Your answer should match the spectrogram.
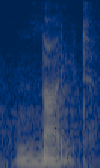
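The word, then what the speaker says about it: knight: became knit and then finally the K was dropped very last phenomenon it's a quite recent development linguistically speaking and it became night so ready medieval person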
